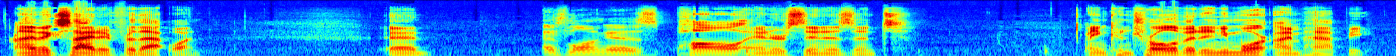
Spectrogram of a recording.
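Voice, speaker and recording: Male podcast co-host, medium pitch, casual explainer with opinions, recorded dry and without room sound. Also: normal speed, fairly bright tone, clear, resonant tone, dry recording. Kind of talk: casual chat about games and movies.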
